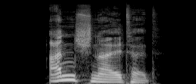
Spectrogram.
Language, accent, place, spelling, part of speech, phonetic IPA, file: German, Germany, Berlin, anschnalltet, verb, [ˈanˌʃnaltət], De-anschnalltet.ogg
- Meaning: inflection of anschnallen: 1. second-person plural dependent preterite 2. second-person plural dependent subjunctive II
